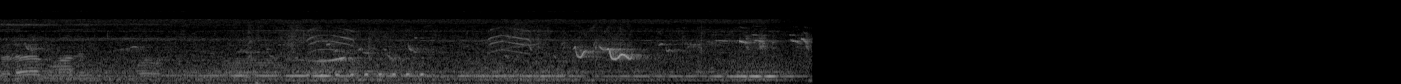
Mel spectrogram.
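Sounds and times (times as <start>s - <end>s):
jungle birds whistling calls: 0.0s - 8.2s
steady low drone: 0.0s - 8.2s.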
